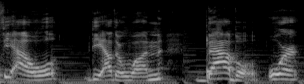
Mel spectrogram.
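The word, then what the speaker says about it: Babbel: Babel or Babel as it's pronounced in the original German because this company was also founded in Berlin, Germany in 2007.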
